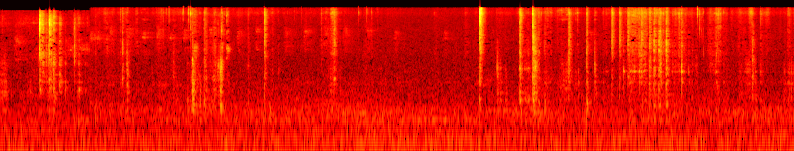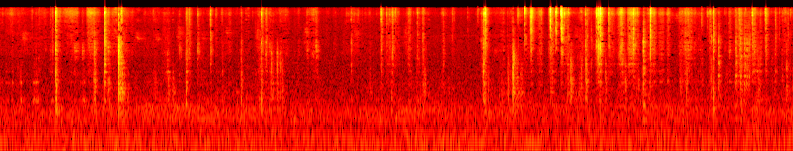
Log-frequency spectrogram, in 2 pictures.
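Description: Scattered plastic clicks, taps and light rattles of a white plastic LED tube lamp being taken apart by hand. The clicks come thicker near the end.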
